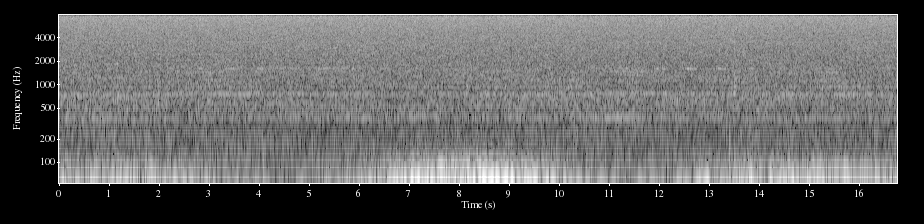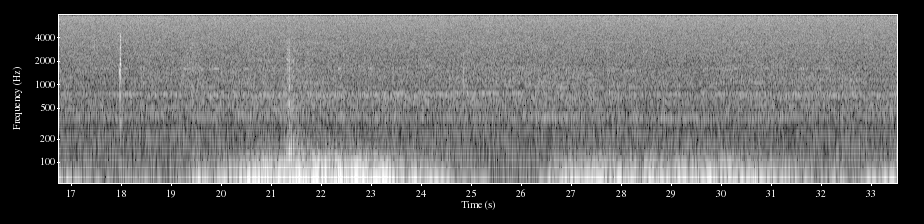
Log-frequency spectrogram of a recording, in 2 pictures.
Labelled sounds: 12.5	12.8	vessel noise, 1.5 to 1.7 kHz

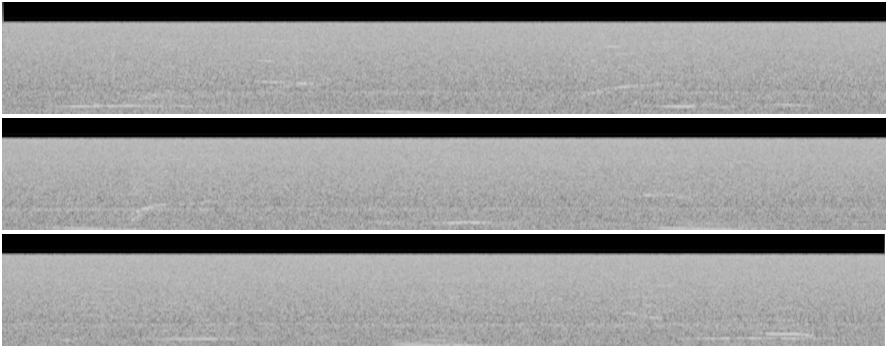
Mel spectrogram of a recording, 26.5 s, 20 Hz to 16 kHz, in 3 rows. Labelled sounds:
2.6	2.9	humpback whale, 0.90 to 4.5 kHz
5.9	6.4	humpback whale, 0.80 to 0.99 kHz
10.3	10.5	humpback whale, 0.80 to 0.90 kHz

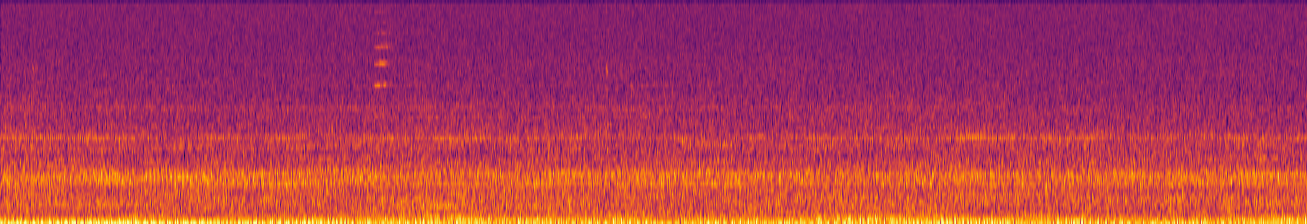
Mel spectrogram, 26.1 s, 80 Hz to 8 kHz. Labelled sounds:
7.5	7.8	killer whale, northern resident, G clan, call N24ii, 2.4 to 6.8 kHz

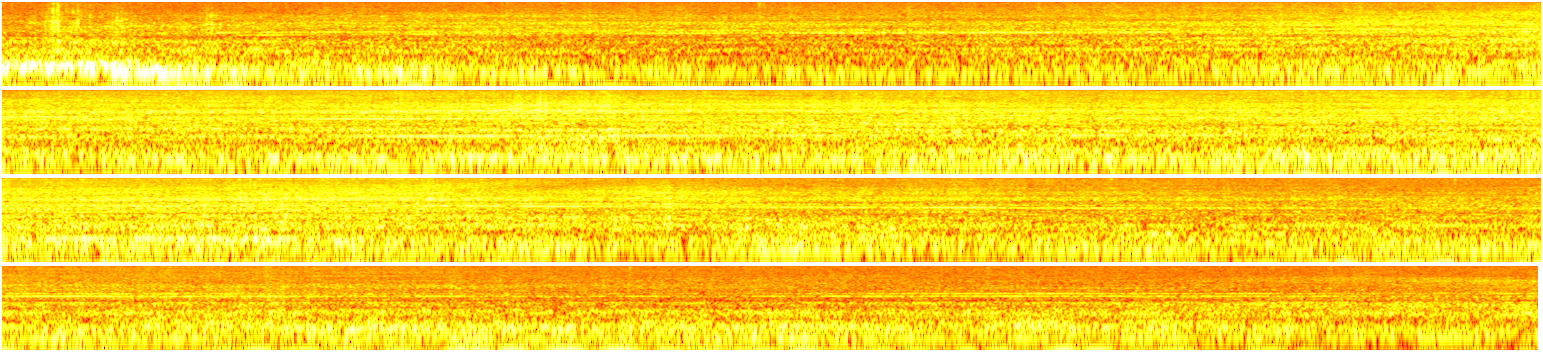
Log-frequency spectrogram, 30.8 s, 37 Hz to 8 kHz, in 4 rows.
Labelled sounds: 1.2	1.4	vessel noise, 0.93 to 0.99 kHz
17.9	18.2	vessel noise, 1.2 to 1.3 kHz
19.2	19.5	vessel noise, 1.15 to 1.25 kHz
20.0	20.2	vessel noise, 0.90 to 1.2 kHz
23.2	23.5	vessel noise, 1.1 to 1.2 kHz

